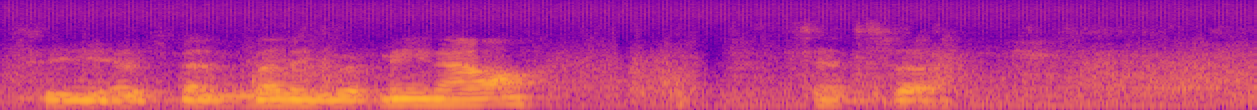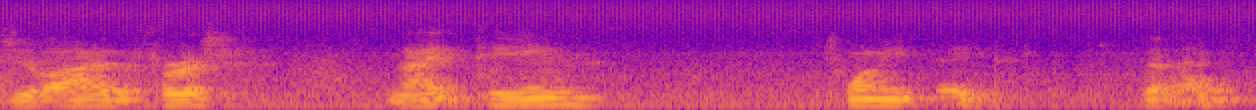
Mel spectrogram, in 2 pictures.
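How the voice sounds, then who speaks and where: The speech is very slow and monotone, with flat intonation and long, frequent pauses, set against audible room echo and noticeable background noise. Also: man, medium pitch for a man. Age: 70s. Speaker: retired accountant narrating home movies. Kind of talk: casual chat. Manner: halting.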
